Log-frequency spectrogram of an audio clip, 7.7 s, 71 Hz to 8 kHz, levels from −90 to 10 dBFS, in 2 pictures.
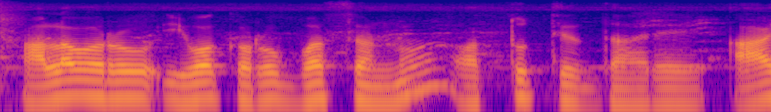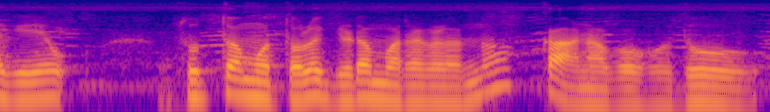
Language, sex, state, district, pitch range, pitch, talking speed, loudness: Kannada, male, Karnataka, Koppal, 105-130 Hz, 120 Hz, 70 wpm, -19 LUFS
